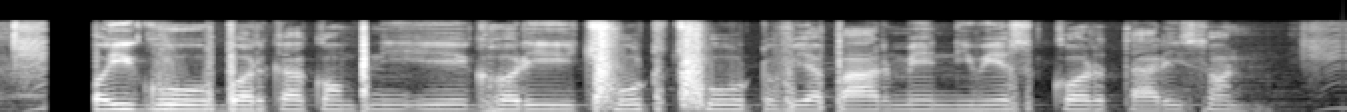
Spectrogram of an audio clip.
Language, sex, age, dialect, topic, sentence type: Bhojpuri, male, 18-24, Southern / Standard, banking, statement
